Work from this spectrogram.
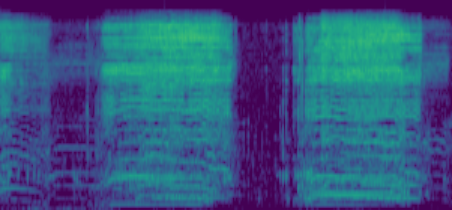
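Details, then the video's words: Cook Inlet beluga whales, an endangered population near Anchorage, Alaska, recorded underwater: two long loud bursts of dense harmonic wailing and buzzing calls lasting about two seconds each, separated by a quieter gap with faint whistles. "first play you a clip that is a variety of calls and whistles and buzzes. So it's pretty cool. So let's see here."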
